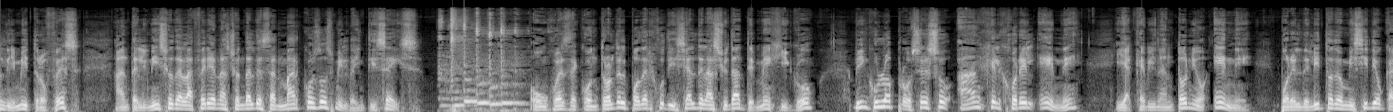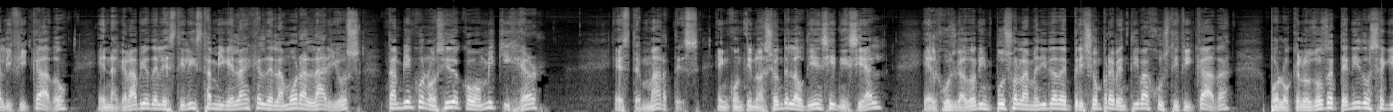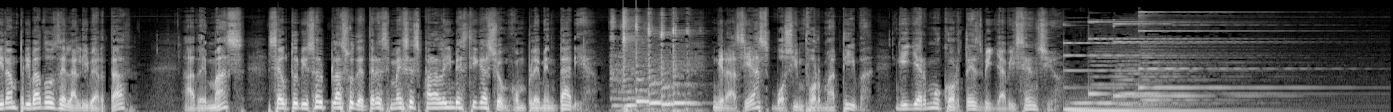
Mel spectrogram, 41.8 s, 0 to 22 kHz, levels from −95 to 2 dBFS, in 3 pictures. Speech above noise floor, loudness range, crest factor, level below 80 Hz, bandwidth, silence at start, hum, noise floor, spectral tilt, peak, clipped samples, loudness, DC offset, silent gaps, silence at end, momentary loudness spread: 40 dB; 4 LU; 14 dB; -32 dBFS; 16.5 kHz; 0 s; none; -54 dBFS; -5.5 dB/octave; 0 dBFS; under 0.1%; -14 LUFS; under 0.1%; none; 1.35 s; 8 LU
